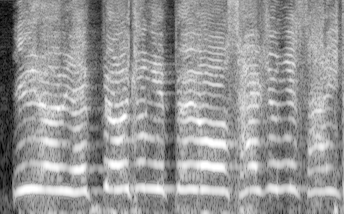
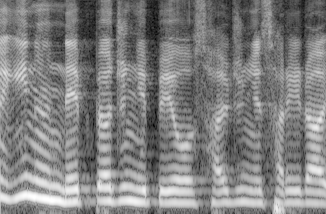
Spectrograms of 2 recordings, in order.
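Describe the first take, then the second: First: It is shouted out loudly with joy. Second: It is said in a calm, plain voice.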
